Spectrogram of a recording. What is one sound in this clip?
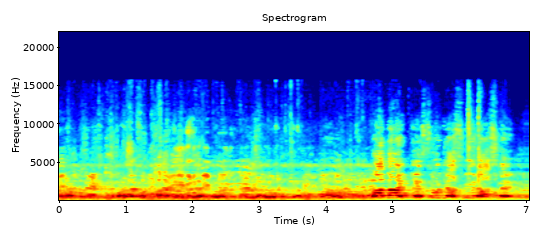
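A man talks with animation, heard close through a microphone.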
